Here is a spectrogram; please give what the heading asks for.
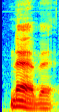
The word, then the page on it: neve: dialettale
